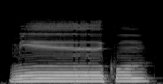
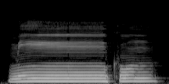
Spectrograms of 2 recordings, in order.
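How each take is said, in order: First: The noon sound comes mainly from the mouth. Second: The noon sound comes mainly from the mouth.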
